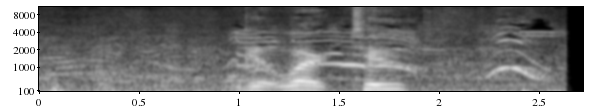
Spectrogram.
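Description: Young girls cheer and shout loudly nearby.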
